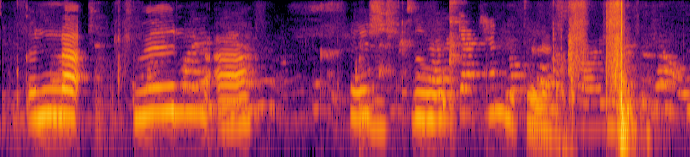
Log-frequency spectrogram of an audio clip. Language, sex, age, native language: Icelandic, female, 9, Icelandic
